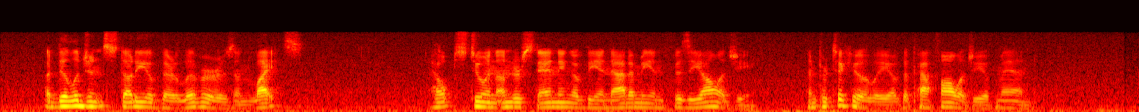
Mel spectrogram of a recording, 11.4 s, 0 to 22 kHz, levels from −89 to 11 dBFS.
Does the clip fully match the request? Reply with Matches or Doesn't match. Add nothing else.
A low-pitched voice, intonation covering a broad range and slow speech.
Doesn't match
